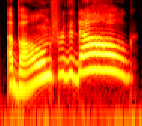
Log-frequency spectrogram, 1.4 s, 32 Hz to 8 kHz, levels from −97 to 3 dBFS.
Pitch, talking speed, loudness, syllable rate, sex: 285 Hz, 210 wpm, -14 LUFS, 4.0 syllables/s, female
